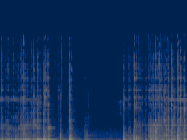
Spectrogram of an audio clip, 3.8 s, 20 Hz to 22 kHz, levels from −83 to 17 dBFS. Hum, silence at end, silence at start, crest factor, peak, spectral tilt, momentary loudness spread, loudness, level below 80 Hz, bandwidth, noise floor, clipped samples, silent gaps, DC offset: none; 0 s; 0 s; 20 dB; -18 dBFS; -5 dB/octave; 12 LU; -39 LUFS; -50 dBFS; 17 kHz; -63 dBFS; under 0.1%; none; under 0.1%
